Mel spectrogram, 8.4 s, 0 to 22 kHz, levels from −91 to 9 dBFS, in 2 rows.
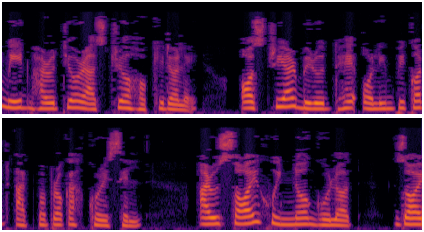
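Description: Low-bitrate audio saved at a high bitrate runs through the whole clip. Nothing in the speech reaches above 15.4 kHz, and the grainy smearing of an aggressive low-rate encoder stays audible throughout. This likely comes from audio first squeezed by a coarse codec, in the range of WMA at about 24 kbit/s, and then re-saved as MP3 at a generous rate near 190 kbit/s. The second pass enlarges the file but cannot restore the detail the first one discarded.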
